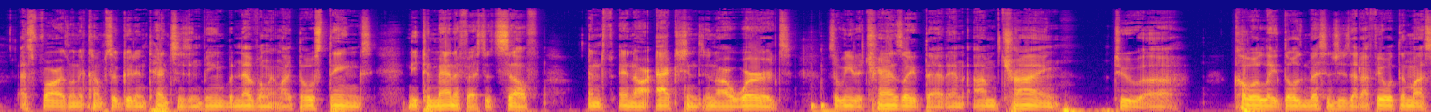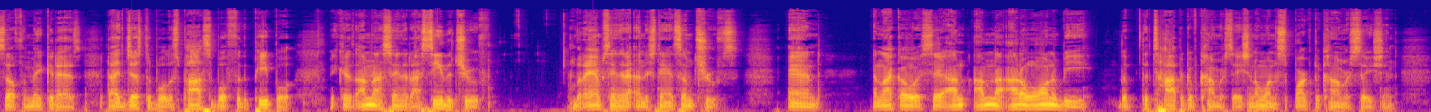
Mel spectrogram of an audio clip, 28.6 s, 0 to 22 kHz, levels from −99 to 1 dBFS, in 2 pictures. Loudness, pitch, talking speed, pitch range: -15 LUFS, 80 Hz, 210 wpm, 75-85 Hz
